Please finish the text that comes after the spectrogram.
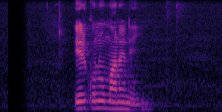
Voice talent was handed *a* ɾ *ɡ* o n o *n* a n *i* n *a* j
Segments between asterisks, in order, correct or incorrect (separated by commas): incorrect, incorrect, incorrect, incorrect, incorrect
